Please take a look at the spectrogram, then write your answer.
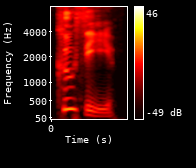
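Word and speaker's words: couthie: there's too much couth next is kuthi so it's kooth with an ie it is an adjective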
